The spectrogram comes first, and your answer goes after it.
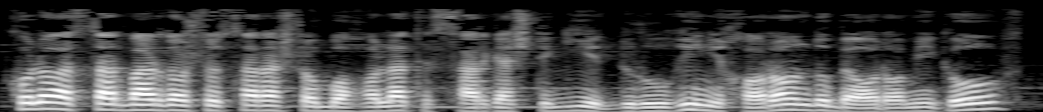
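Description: A man reading a first-person literary audiobook in a measured, even way. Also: mid-range voice, highs cut off, soft background music. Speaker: audiobook narrator.

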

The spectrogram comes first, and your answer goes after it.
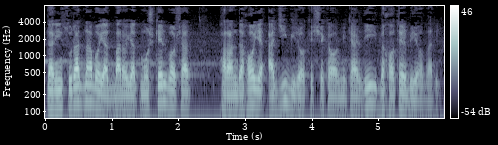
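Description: A man's voice: lowish voice, lively intonation, warm tone, husky. A man voicing a cryptic old teacher. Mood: insistent. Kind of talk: audiobook dialogue. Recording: faint background music.

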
